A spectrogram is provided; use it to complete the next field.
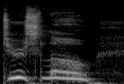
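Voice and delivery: put-on high, raspy old-man voice.

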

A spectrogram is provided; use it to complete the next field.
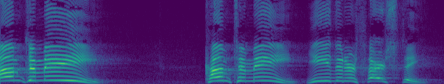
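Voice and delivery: loud full-throated cry. Speaker acting out a man standing and crying out to the thirsty, retelling a loud cry. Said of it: "with a loud voice at the top of his lungs".

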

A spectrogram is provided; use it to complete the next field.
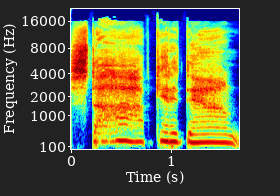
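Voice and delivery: stretched, alarmed yell, very high and very slow. Retelling yelling at a guy lifting a load with a fork, retelling a yell. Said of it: "and I'm yelling".

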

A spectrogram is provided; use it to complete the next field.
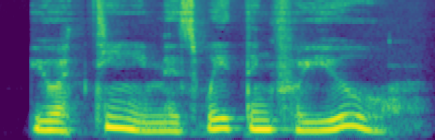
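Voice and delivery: soft voice, said softly. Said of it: "much more softly to Sirius".

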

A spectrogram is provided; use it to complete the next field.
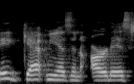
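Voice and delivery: ordinary delivery

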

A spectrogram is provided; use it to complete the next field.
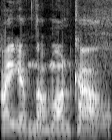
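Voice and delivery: put-on alien accent. Answering a request to speak in a Mon Cal accent: Mon Cal accent. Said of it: "but in a Mon Cal accent".

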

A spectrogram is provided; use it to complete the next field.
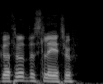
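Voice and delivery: put-on Irish accent, high. Voicing a character guiding the group to a drive-through: Irish accent.

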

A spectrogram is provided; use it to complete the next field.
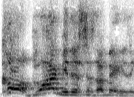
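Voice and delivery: high-pitched, cheesy fifties-style scientist character voice. Quoting a comic character's typical line: Doctor Nemesis voice. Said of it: "nineteen fifties scientist guy".

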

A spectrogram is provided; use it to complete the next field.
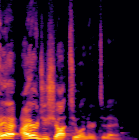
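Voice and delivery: yelling very loudly. Retelling how a friend called out across the course: imitating a friend yelling. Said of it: "he yells out to me".

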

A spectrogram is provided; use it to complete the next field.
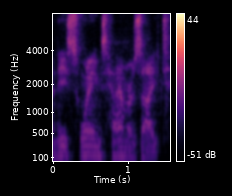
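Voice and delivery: plain

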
